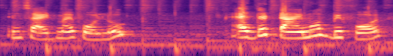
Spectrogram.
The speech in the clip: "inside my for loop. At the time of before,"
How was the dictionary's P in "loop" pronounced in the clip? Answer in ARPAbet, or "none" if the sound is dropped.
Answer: none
